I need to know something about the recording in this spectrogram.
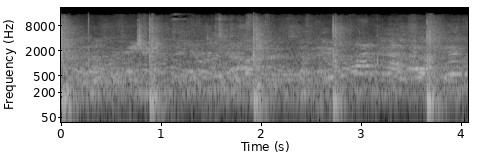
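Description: Four dull thuds about a second apart, each a short knock, over faint voices of players on the pitch.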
